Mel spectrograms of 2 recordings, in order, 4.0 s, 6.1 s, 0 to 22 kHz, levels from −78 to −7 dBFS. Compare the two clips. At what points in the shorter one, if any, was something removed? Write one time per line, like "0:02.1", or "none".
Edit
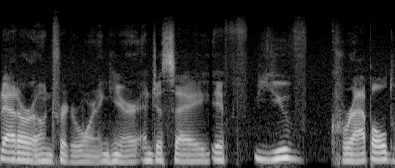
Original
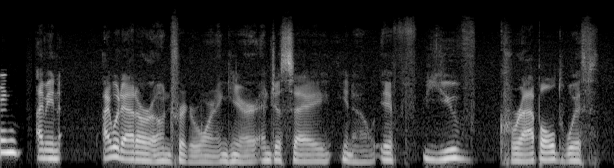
0:02.1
